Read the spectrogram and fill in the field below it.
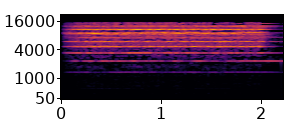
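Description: A school bell sound effect rings continuously for about two seconds, a loud, bright, steady metallic jangle with shimmering high tones and no voices over it.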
